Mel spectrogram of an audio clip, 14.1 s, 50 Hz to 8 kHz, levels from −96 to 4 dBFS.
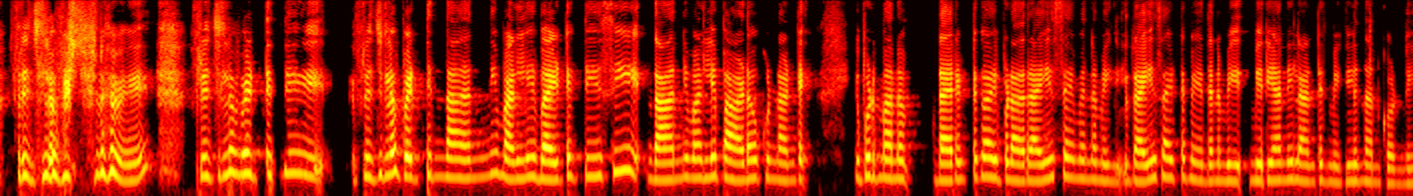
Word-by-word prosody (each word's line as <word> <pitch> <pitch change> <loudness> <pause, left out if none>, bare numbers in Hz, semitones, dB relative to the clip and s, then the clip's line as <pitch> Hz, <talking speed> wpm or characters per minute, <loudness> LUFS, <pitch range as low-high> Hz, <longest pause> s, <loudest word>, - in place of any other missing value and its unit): ఫ్రిడ్జ్‌లో 265 -1 +4
పెట్టడమే. 280 -9 +4 0.6
ఫ్రిడ్జ్‌లో 265 +3 0
బెట్టింది, 295 0 +1 0.7
ఫ్రిడ్జ్‌లో 270 +3 +2
పెట్టిన 260 +1 +4
దాన్ని 245 +3 -2
మళ్ళీ 235 +2 +3
బయటకి 225 +4 +4
తీసి, 265 +5 -4 0.4
దాన్ని 220 +3 +3
మళ్ళీ 245 +2 0
పాడవకుండా 230 +1 0
అంటే 215 +2 -1 0.5
ఇప్పుడు 265 +2 +1
మనం 235 -1 +1 0.4
డైరెక్ట్‌గా 225 +4 +2
ఇప్పుడు 225 -2 -1
ఆ - - +1
రైసేమైనా 235 +1 -4
మిగిలి 205 -1 -10
రైస్ 230 +6 +1
ఐటెమేదైనా 225 -4 -6
మి 210 - -3 0.2
బిర్యానీ 220 +1 -2
లాంటిది 205 0 -4
మిగిలిందనుకోండి! 195 -3 -9
235 Hz, 115 wpm, -23 LUFS, 215-260 Hz, 0.7 s, ఫ్రిడ్జ్‌లో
